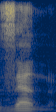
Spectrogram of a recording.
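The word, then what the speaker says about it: Tzen: the way to to zen the t is silent it's probably silent tazen no okay made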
